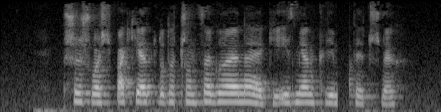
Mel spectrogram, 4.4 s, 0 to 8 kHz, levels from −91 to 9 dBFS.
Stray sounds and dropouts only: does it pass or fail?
fail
